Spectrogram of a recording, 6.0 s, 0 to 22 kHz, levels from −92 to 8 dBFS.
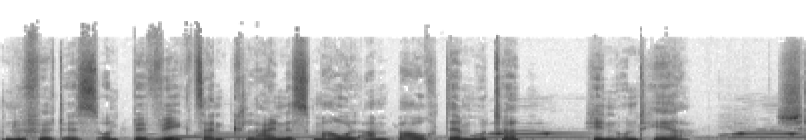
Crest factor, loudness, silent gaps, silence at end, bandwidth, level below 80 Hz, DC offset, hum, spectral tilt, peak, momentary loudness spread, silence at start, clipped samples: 16 dB; -19 LUFS; none; 0 s; 18 kHz; -52 dBFS; under 0.1%; none; -5.5 dB/octave; -4 dBFS; 10 LU; 0 s; under 0.1%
